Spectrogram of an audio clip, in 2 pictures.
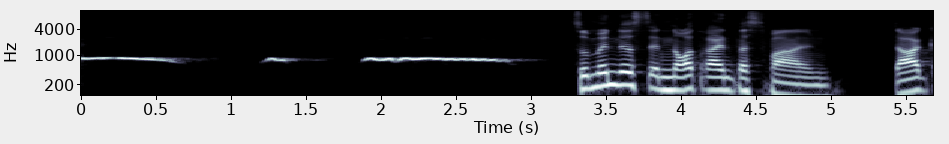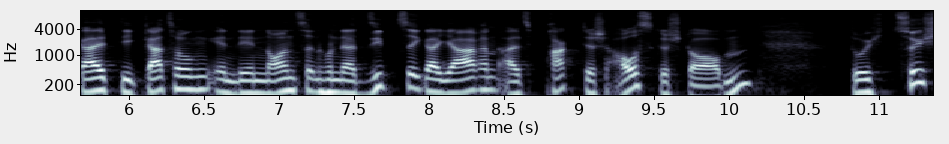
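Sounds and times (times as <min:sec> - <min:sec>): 
Eurasian eagle-owl hooting: 0:00.0 - 0:03.2
speech: 0:03.3 - 0:11.3.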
